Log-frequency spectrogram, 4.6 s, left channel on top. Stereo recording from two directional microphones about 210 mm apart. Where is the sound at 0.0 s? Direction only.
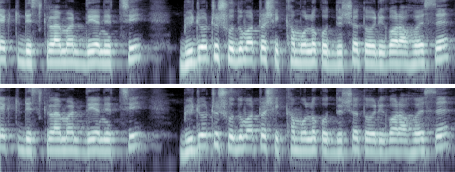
30° left (ahead or behind).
